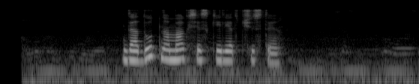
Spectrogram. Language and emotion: Russian, neutral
